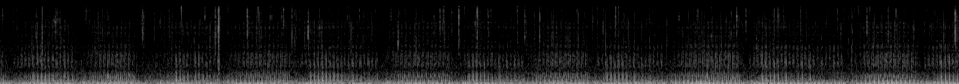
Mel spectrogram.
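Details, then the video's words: Deep, continuous cat purr pulsing in regular breath cycles roughly once a second, overlaid with sharp crackles and pops from a cozy fireplace. "Purring Cat with Cozy Crackling Fireplace Sound"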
